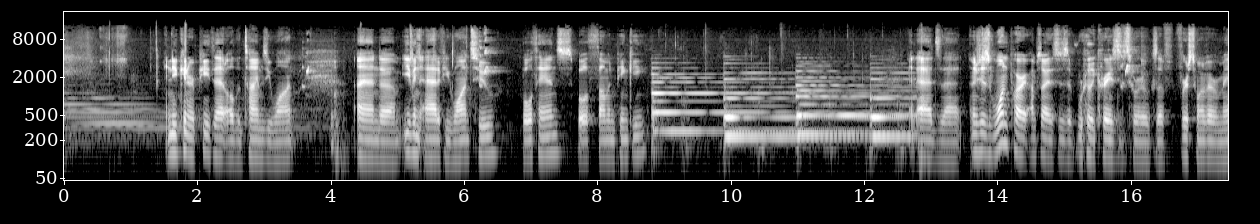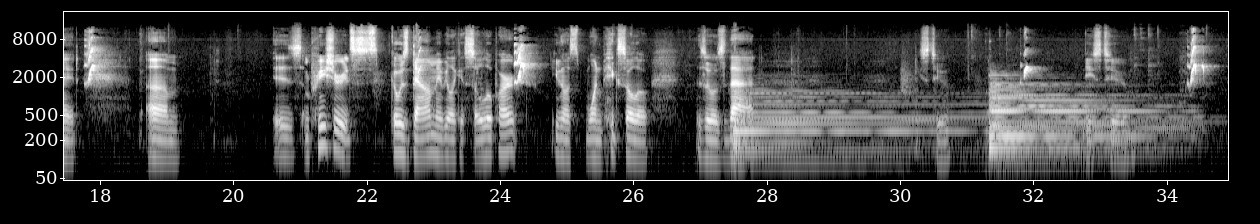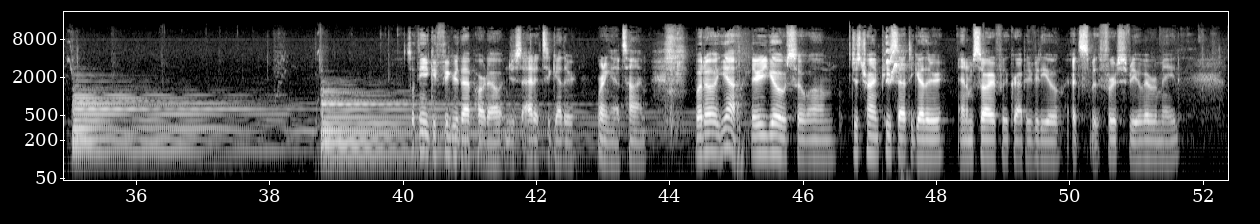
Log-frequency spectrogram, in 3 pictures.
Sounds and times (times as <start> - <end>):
Piano: 0.0 - 5.3, 8.8 - 13.4, 27.0 - 46.0.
